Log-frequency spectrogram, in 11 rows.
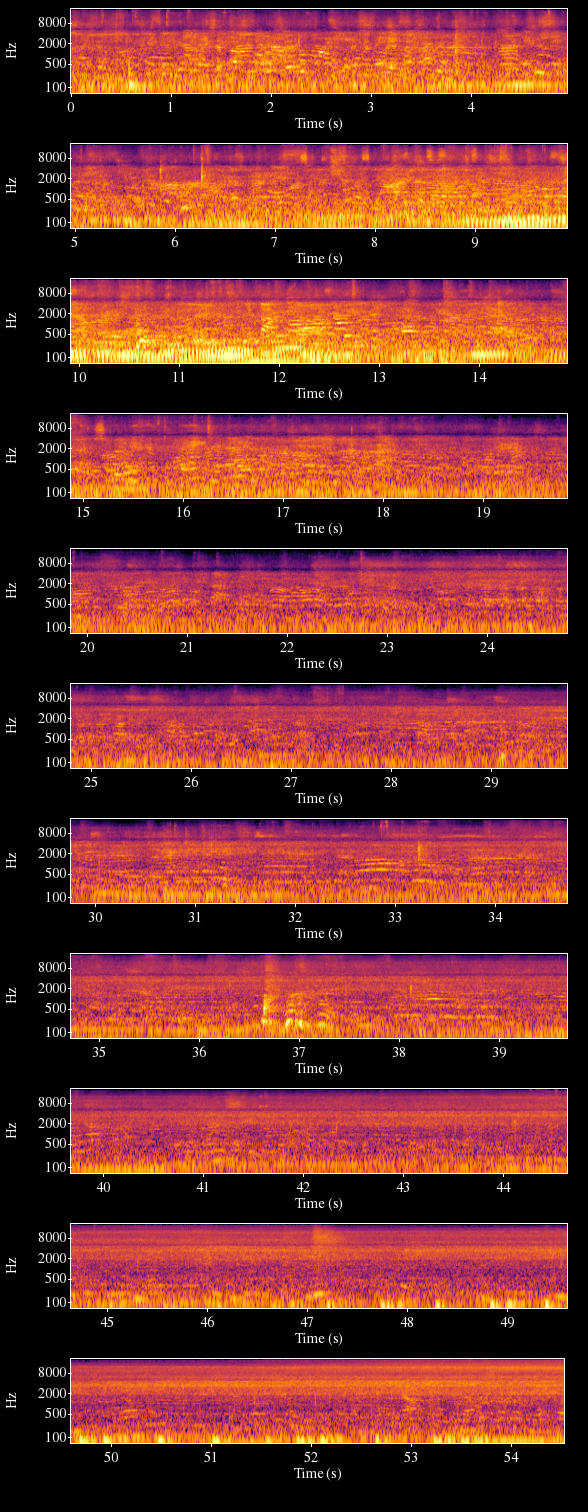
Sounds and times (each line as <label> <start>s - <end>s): buzzing with conversations 0.0s - 54.5s
walking around narrow streets 0.0s - 54.5s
